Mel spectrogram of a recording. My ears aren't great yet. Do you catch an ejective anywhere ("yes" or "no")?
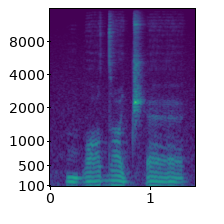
yes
